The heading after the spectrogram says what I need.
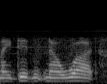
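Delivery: ordinary talk, nothing marked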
